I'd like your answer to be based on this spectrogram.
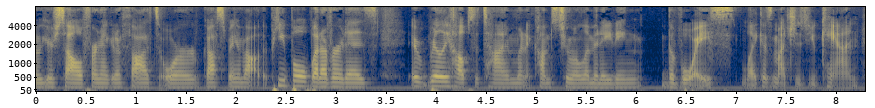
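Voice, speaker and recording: A young woman hosting a solo podcast, talking casually with lots of fillers, her voice raspy and tired. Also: deep voice. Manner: rambling, many fillers like "like" and "you know". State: tired and dehydrated. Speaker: podcast host.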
